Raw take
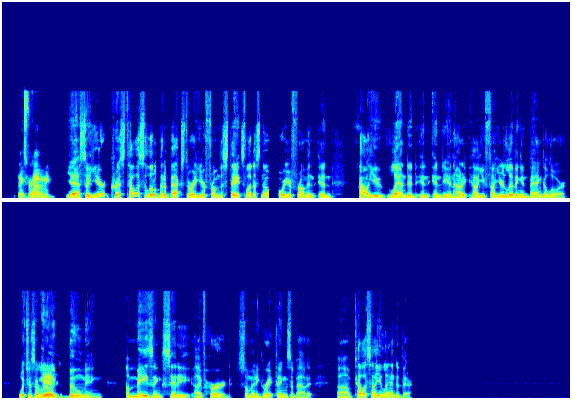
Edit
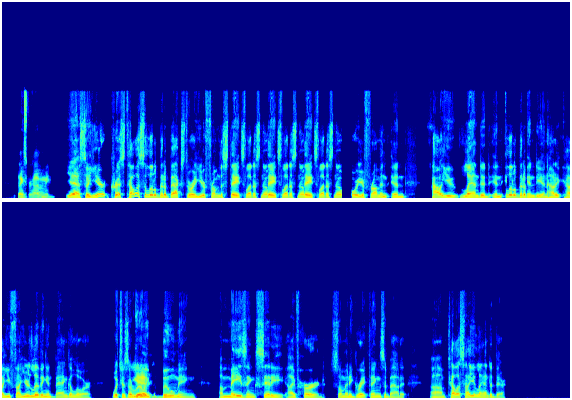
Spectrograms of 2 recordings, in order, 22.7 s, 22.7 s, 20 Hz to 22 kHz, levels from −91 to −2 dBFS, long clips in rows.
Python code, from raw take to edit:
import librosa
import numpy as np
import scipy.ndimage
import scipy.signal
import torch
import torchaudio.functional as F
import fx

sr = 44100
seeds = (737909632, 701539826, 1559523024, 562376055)

y = fx.edit(x, sr, fx.fade_in_from(start_s=0.48, length_s=0.91, floor_db=-22.0),
    fx.duplicate(start_s=2.89, length_s=0.41, to_s=8.62),
    fx.repeat(start_s=4.57, length_s=0.73, count=3),
    fx.fade_in_from(start_s=10.45, length_s=0.32, floor_db=-15.5), tone=tone)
